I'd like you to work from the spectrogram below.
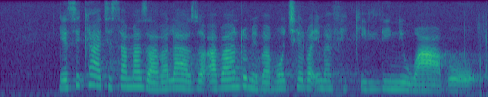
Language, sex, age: South Ndebele, female, 23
